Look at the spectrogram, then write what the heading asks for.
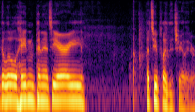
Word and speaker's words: Hayden Panettiere: You're not like a little Hayden Panettiere. That's who played the cheerleader, right? Yeah. Right? Okay. I don't know if you pronounced it right, but yes, you got it right.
